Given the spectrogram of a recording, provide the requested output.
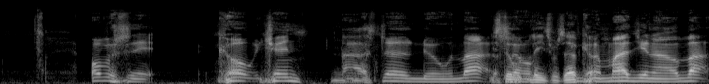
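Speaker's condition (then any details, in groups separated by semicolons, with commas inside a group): ALS; young onset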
